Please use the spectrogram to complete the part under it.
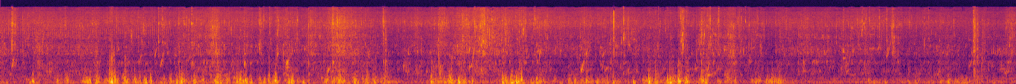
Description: Water is lapping against an object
